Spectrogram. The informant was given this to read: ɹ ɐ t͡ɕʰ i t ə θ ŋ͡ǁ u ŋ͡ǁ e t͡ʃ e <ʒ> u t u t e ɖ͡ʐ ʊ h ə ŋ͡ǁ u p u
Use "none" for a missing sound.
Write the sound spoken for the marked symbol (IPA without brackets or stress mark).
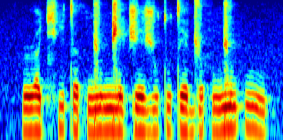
ʒ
